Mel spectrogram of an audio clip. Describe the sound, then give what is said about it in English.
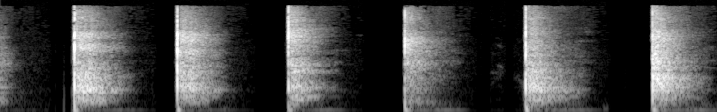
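Six sharp hand claps at a slow, steady pace, each a crisp slap with a short fading tail, with silence between them and no voices. “Not me literally clapping.”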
